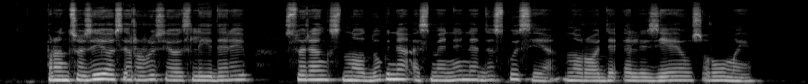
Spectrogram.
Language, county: Lithuanian, Vilnius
